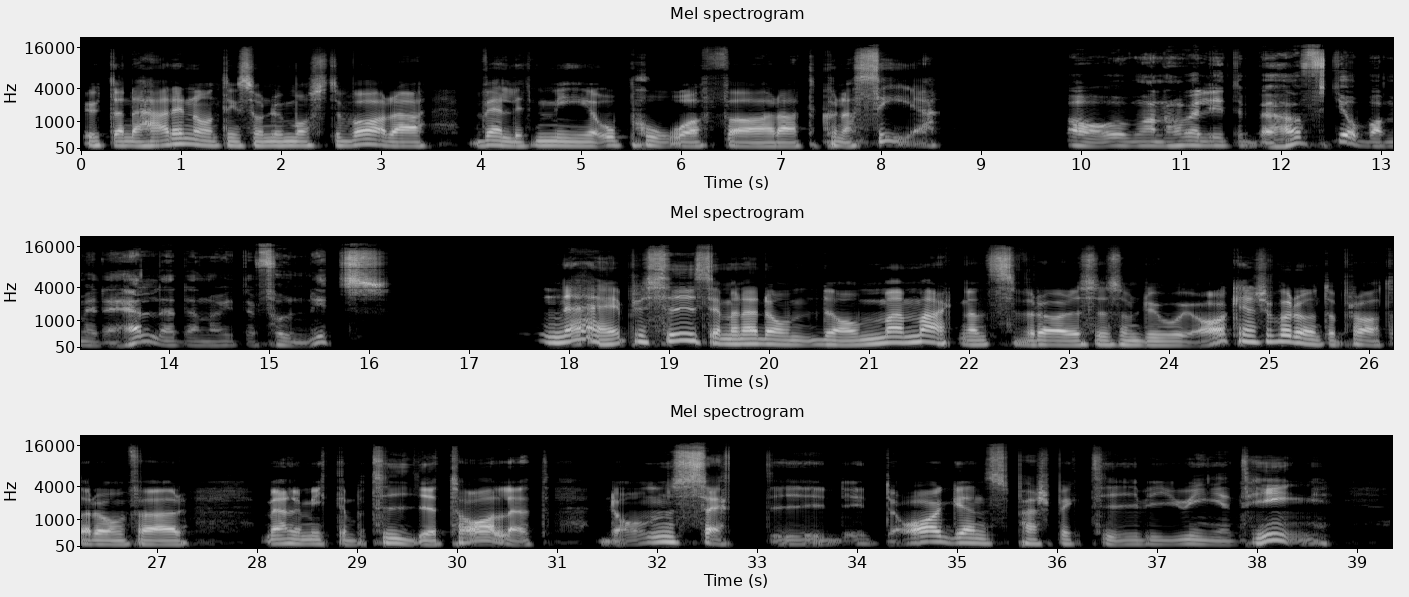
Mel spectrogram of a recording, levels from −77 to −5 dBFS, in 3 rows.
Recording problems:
wrong speed, natural pitch; too slow; 0.5 times normal speed
thin; somewhat; fading below 1 kHz

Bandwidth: 17.5 kHz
